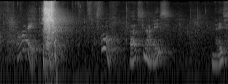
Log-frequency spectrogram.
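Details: Great Dane dog lying relaxed on her back gives a single sharp, explosive sneeze, then stretches before play; gliding whines or voices around it.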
